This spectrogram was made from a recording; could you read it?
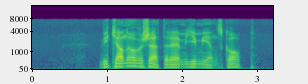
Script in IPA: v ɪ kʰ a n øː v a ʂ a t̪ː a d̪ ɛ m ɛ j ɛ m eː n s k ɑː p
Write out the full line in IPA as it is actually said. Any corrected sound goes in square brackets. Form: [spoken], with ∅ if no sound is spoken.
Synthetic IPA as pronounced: v ɪ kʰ a n øː v [ə] ʂ [ɛ] t̪ː a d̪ ɛ m ɛ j ɛ m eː n s k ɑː p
